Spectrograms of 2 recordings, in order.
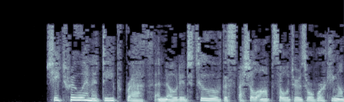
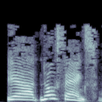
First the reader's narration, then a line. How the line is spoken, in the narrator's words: Ryan shouted back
